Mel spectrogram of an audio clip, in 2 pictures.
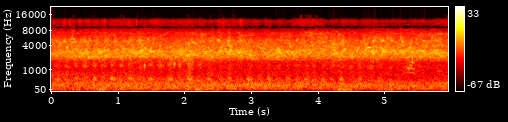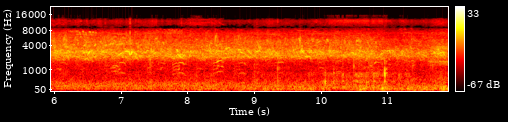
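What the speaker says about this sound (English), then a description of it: "We have a ton of geese moving" A large flock of geese moving ahead of a weather front honks in scattered calls, distant and fairly faint, over a steady outdoor wash of wind and ambient noise.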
